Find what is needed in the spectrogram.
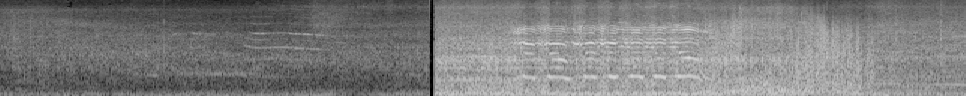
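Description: Faint steady background noise, then, about three and a half seconds in, loud wind buffeting the microphone of a moving scooter. Over it a man's voice wavers up and down in a sing-song pitch for a second or so.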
